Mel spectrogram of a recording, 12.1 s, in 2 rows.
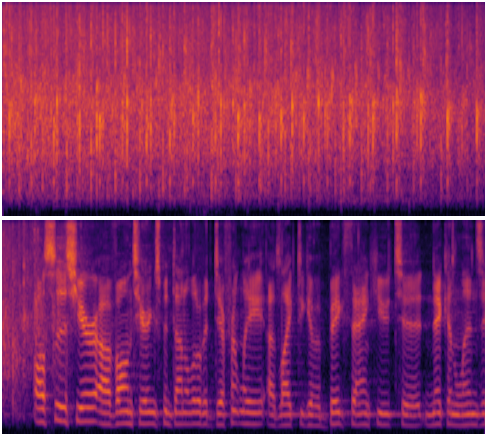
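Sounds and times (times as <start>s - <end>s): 
audience applause: 0.0s - 6.7s
speech: 6.5s - 12.0s.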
